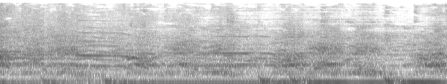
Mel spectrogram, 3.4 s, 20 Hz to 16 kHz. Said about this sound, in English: This is Juju Smith-Schuster and his boy and about 40 other high schoolers dancing while yelling, fuck AB.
